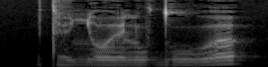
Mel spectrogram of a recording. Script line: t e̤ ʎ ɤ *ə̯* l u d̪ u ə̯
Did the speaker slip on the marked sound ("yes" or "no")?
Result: yes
